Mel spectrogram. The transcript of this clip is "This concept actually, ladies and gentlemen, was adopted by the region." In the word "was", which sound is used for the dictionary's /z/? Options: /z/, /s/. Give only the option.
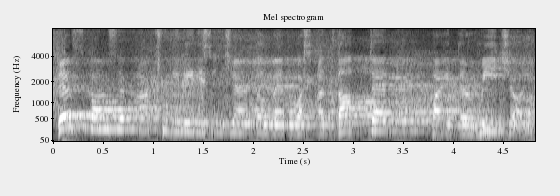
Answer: /s/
